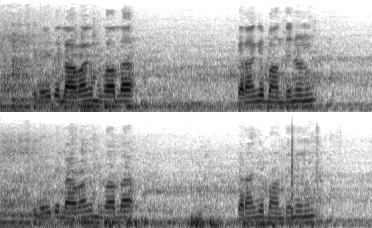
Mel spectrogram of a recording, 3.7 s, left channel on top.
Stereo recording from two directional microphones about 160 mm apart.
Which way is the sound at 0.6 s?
35° left (ahead or behind).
